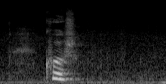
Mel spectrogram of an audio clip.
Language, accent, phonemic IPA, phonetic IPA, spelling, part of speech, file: Armenian, Eastern Armenian, /kʰuɾ/, [kʰuɾ], քուր, noun, Hy-քուր.ogg
- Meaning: alternative form of քույր (kʻuyr)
